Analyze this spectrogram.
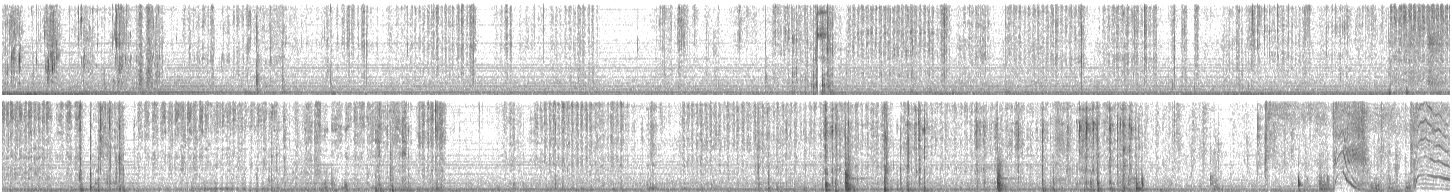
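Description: Rusty metal parts of an antique Model T screw jack being sloshed and scrubbed by gloved hands in a plastic tub of rust-removal solution: splashing liquid, wet scraping and sharp knocks of metal here and there, over a steady hum.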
